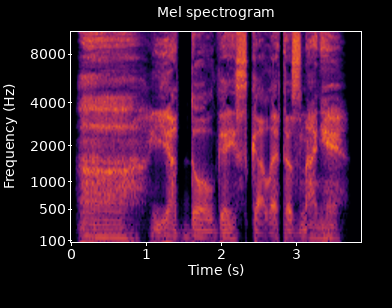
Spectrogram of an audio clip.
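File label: Hero Level Up Russian, Мужчина; Diablo III: обзор обновления PTR 2.6.0 — озвучка некроманта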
